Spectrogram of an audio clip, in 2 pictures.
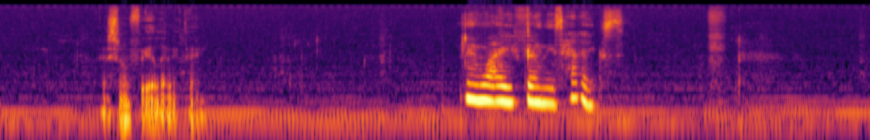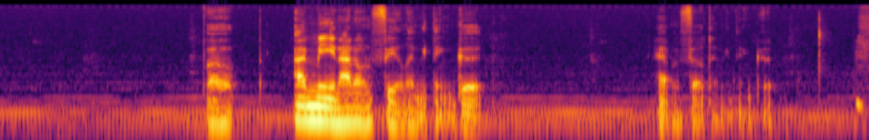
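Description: A man speaks calmly and slowly, close by.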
